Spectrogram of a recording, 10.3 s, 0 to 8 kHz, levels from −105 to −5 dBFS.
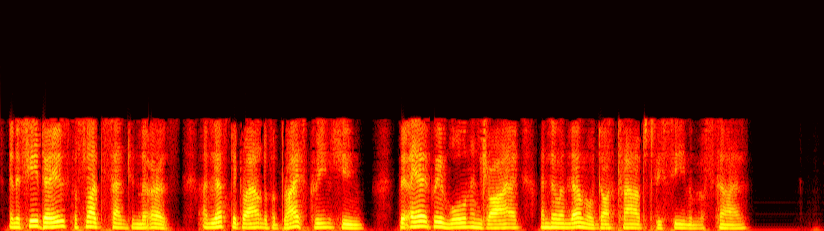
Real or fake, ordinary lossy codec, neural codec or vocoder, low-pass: fake; AAC, 16 kbps; codec, 16 kHz, 0.5 kbps, FreqCodec, larger model; 7.2 kHz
